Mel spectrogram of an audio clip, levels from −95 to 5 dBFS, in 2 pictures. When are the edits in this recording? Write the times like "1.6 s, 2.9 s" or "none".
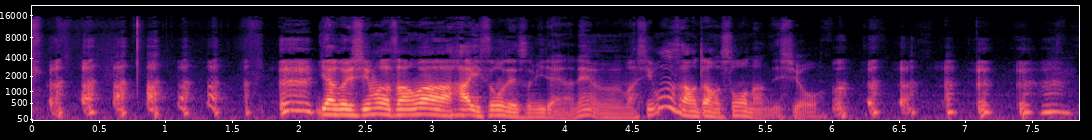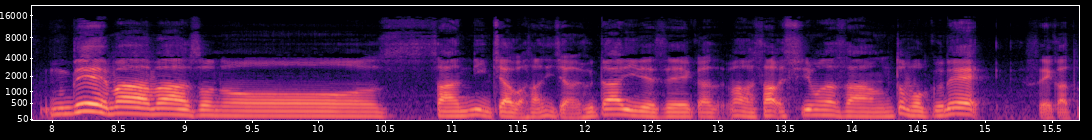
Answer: none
